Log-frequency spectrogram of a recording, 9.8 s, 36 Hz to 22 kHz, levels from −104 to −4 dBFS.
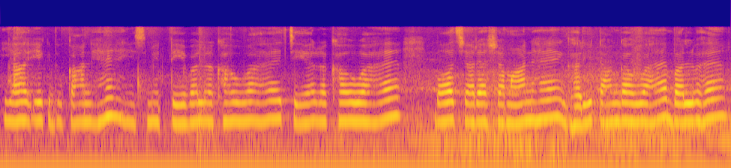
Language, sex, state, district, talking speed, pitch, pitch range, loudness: Hindi, female, Bihar, West Champaran, 140 wpm, 215 Hz, 210-225 Hz, -18 LUFS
